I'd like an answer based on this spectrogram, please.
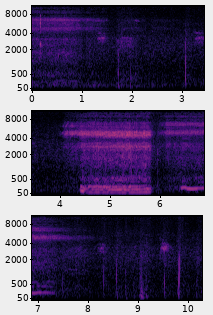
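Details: American Staffordshire Terrier asleep, giving one strong, deep, droning snore lasting over a second, followed by a shorter softer rising snore, with quiet breathing and faint clicks around it.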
